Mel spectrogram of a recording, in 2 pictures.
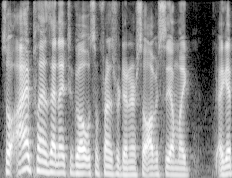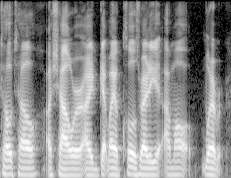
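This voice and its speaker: A man telling a story in casual podcast chat, animated and profane, acting out the voices of the people in it. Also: lowish voice, fast, smooth. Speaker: podcast co-host.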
